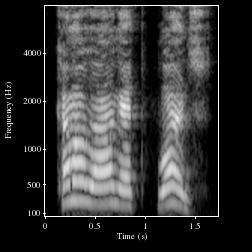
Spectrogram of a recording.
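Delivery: stern call. A narrator's reading. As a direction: call them to order sternly. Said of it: "Thomas called sternly".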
